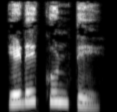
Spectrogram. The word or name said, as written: ಎಡೆಕುಂಟೆ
